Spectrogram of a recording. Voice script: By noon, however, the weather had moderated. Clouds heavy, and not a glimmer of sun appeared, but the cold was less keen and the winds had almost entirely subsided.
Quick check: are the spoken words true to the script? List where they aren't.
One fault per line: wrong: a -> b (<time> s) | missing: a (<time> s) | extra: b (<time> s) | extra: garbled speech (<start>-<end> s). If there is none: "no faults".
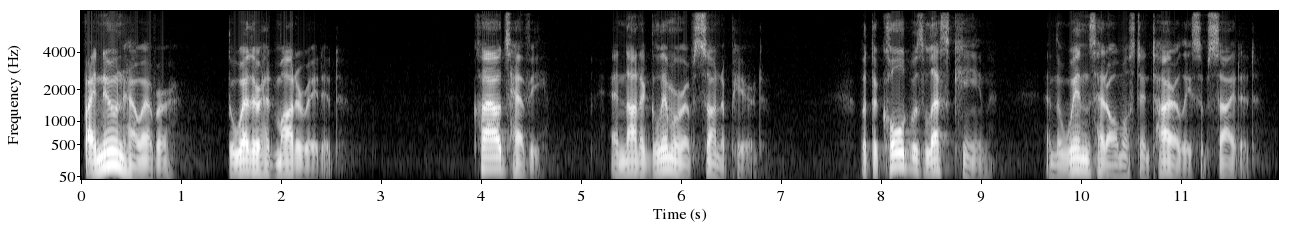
no faults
